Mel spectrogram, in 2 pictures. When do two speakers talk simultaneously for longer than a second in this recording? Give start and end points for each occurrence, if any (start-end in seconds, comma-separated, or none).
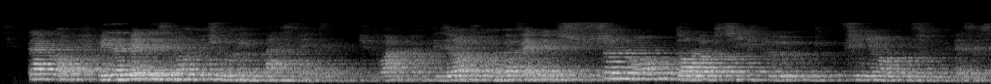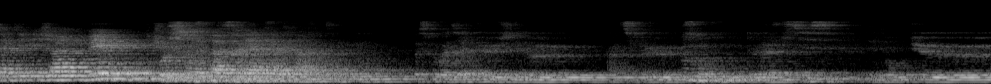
11.5-12.9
